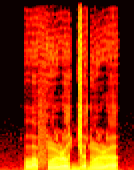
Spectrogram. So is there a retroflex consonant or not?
yes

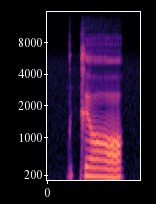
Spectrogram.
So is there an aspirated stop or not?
no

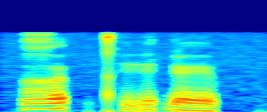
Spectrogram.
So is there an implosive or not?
yes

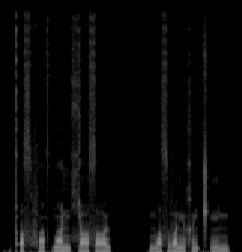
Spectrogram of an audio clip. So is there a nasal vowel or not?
yes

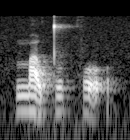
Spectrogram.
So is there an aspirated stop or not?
no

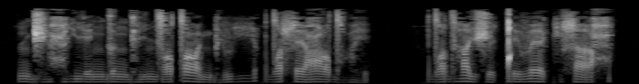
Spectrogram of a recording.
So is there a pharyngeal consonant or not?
yes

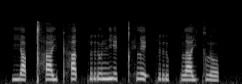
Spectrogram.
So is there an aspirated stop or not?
yes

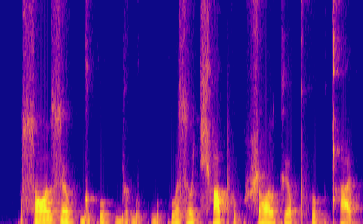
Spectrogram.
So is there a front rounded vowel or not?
no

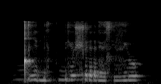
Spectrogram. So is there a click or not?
yes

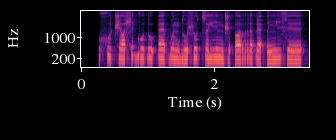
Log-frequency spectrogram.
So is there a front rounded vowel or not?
no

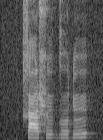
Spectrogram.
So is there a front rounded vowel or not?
yes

